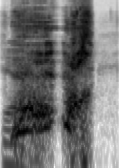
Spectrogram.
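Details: Adult clearing the throat, saying they may have a little cold: two-part voiced, low, rough "ahem" into a close microphone; throat clearing.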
